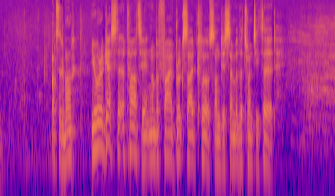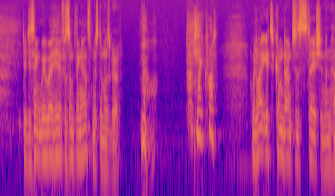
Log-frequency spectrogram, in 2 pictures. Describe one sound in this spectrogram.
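A man speaks firmly and sternly nearby.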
